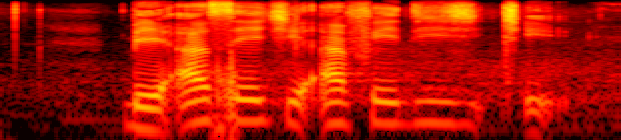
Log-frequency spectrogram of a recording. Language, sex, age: Northern Sotho, male, 19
